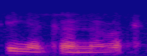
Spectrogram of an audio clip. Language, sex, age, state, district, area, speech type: Assamese, male, 45-60, Assam, Morigaon, rural, conversation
